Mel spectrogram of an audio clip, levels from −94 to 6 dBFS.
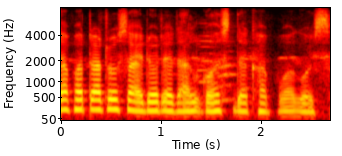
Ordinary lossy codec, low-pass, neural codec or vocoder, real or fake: none; none; none; real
